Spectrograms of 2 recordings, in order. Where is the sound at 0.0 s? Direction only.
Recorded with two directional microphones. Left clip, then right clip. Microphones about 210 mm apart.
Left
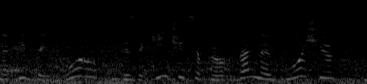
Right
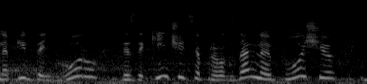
45° right (ahead or behind).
